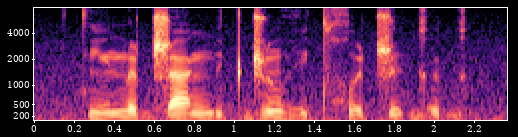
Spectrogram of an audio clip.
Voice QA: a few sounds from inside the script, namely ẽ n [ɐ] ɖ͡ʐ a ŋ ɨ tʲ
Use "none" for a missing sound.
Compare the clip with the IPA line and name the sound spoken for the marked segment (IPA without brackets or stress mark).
ɐ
